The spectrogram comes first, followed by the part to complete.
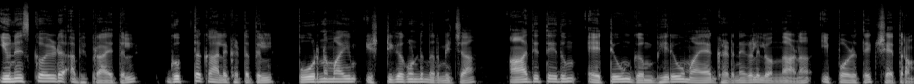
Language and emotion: Malayalam, neutral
